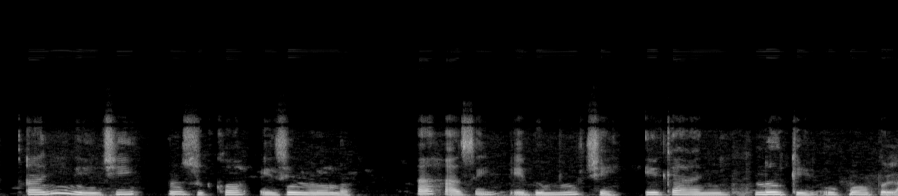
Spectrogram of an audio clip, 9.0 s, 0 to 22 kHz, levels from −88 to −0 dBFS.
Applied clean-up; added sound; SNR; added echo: none; none; none; none.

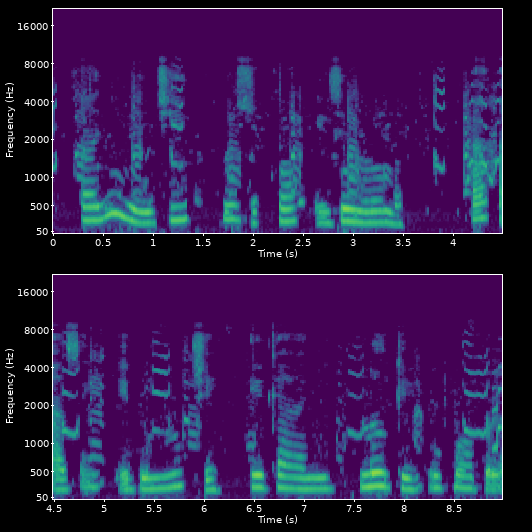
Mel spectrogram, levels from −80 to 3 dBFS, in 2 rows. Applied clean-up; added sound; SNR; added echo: classical method spectral subtraction.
